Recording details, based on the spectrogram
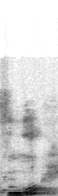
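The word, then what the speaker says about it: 福: Fu, we pronounce as Fu.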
